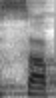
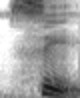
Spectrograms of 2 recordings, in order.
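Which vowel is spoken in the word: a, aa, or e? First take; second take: aa; e. First: The vowel is a long 'aa' sound. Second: The vowel is an 'e' sound. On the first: The speaker calls it wrong. "ना इसको सा पढ़ेंगे" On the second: The speaker calls it right. "तो इसका उच्चारण ए होगा"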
